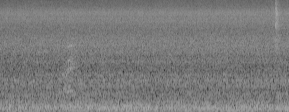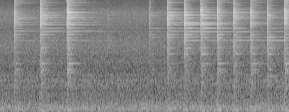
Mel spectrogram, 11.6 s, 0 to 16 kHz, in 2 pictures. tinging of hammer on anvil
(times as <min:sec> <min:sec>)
0:06.0 0:08.1, 0:08.7 0:11.5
